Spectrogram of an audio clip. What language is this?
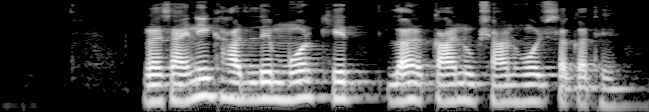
Chhattisgarhi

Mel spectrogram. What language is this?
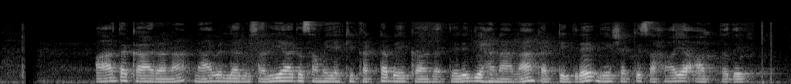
Kannada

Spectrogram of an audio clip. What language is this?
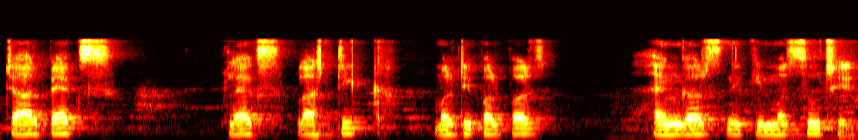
Gujarati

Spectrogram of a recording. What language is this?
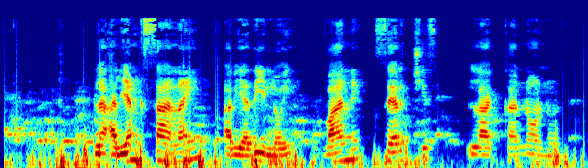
Esperanto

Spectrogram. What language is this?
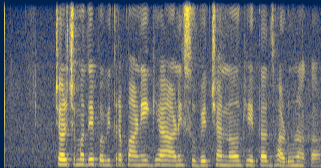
Marathi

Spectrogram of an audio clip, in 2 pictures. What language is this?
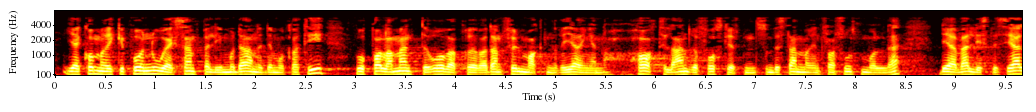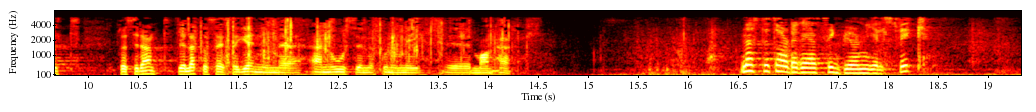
Norwegian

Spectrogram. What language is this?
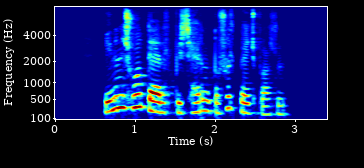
Mongolian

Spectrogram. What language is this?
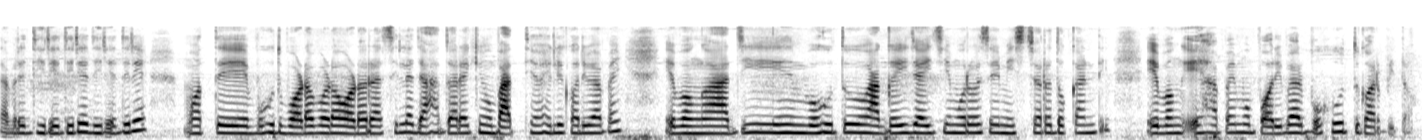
Odia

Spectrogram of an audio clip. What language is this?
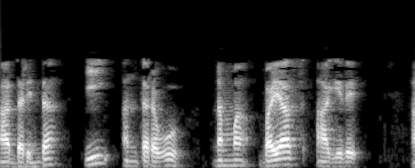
Kannada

